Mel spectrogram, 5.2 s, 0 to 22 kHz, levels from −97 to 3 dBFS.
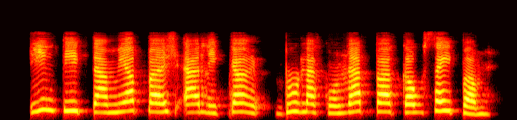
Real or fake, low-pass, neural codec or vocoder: fake; 7.2 kHz; codec, 16 kHz, 1.1 kbps, Voila-Tokenizer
